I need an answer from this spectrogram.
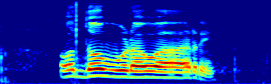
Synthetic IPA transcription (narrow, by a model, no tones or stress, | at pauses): ɔd̪ɔβuɺawaːɾḭ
